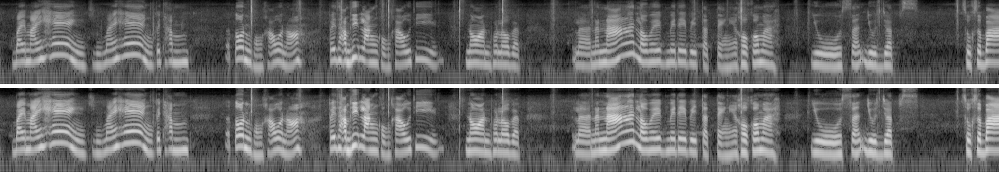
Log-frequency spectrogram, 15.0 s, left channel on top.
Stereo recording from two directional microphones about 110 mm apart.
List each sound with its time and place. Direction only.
0.2 s speech: 30° right (ahead or behind)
